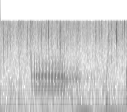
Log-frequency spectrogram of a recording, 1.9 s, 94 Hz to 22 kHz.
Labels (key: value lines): label: biophony, croak
recorder: SoundTrap 500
